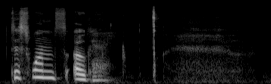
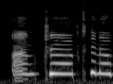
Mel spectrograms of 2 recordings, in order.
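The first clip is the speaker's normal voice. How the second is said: high, hammed-up cry for help; melodramatic wail; 11 semitones higher, 4 dB louder than usual. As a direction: wail it like a trapped victim. Locked out in game, melodrama.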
